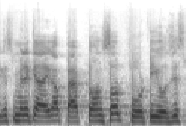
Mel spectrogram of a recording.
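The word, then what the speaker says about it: proteoses: लेकिन इन चैन का नाम सुनोगे, इन चैन का नाम है प्रोटीएज, सॉरी प्रोटीओज, प्रोटीओस स्पेलिंग ठीक है, प्रोटीओजिस और पेप्टोन्स।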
